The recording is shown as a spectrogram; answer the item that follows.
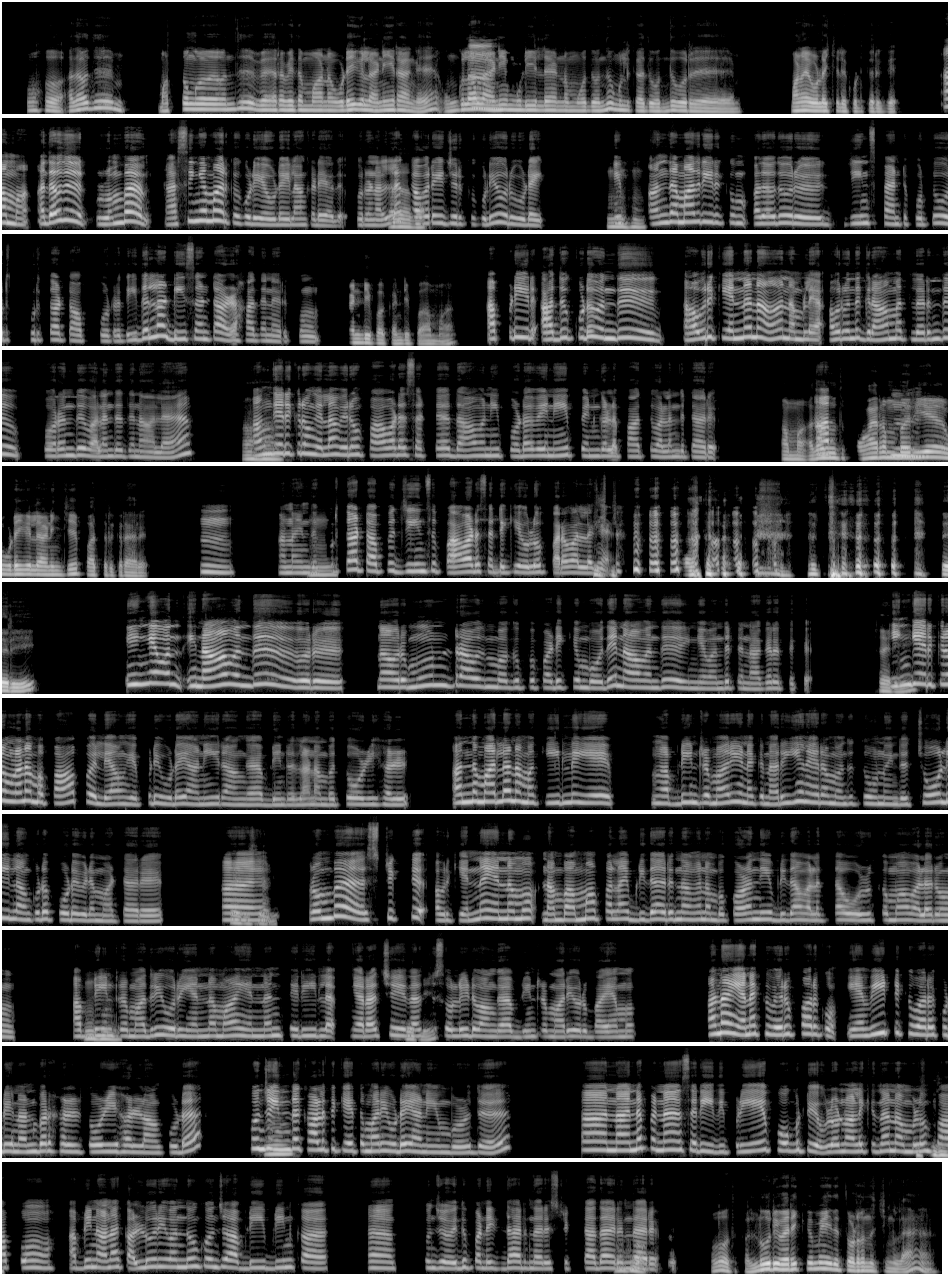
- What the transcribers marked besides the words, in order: drawn out: "ஒரு"; in English: "கவரேஜ்"; horn; laugh; in English: "ஸ்ட்ரிக்ட்"; chuckle; chuckle; in English: "ஸ்ட்ரிக்ட்டா"; other noise
- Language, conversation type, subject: Tamil, podcast, புதிய தோற்றம் உங்கள் உறவுகளுக்கு எப்படி பாதிப்பு கொடுத்தது?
